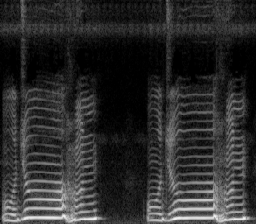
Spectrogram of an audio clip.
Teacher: கொஞ்ச கணமா அடித்தொண்டை ஹ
